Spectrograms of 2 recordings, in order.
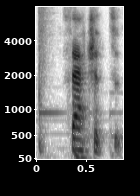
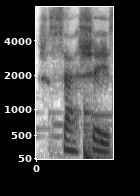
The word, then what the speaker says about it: sachet: I can't say it saet I'm not that's not the right way to say it but Sach is there we go scent sachet that is a tongue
